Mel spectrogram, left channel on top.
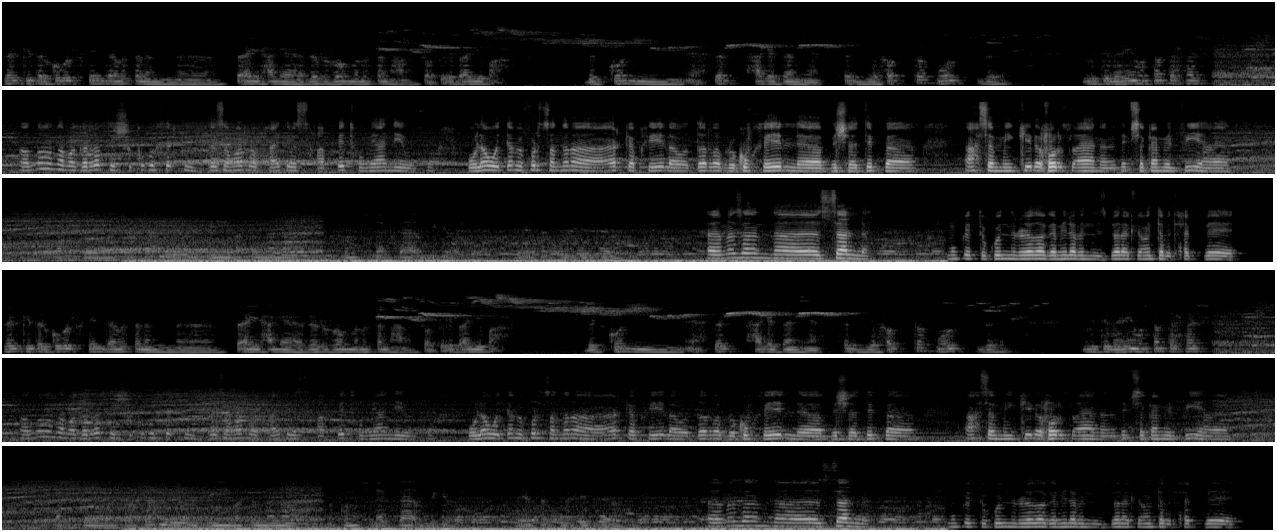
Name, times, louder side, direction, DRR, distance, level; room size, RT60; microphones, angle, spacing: voice 1, 0.0-5.1 5.8-12.1 26.0-30.1 30.6-31.9, right 1 dB, 65° right, 0.8 m, -45 dB
sound 1, 3.7-8.6 9.4-10.5, right 8 dB, 90° right, 0.4 m, -49 dB
sound 2, 12.1-28.7, left 3 dB, 5° right, 0.7 m, -45 dB
voice 2, 12.9-16.9 17.4-21.9 22.4-25.0 32.5-34.1 34.9-37.8, left 6 dB, 80° left, 0.3 m, -31 dB
sound 3, 26.6-34.9, equal, 20° left, 1.6 m, -34 dB
3.0 x 2.1 x 2.5 m
head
